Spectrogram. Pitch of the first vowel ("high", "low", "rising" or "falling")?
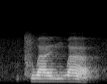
high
